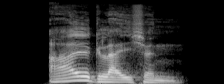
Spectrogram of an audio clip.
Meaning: inflection of aalgleich: 1. strong genitive masculine/neuter singular 2. weak/mixed genitive/dative all-gender singular 3. strong/weak/mixed accusative masculine singular 4. strong dative plural
- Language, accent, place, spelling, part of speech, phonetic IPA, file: German, Germany, Berlin, aalgleichen, adjective, [ˈaːlˌɡlaɪ̯çn̩], De-aalgleichen.ogg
